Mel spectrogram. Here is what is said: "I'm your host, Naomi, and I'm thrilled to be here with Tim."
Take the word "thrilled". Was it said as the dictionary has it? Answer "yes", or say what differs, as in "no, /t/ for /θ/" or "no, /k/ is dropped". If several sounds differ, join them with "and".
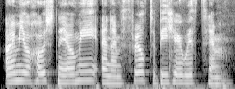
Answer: yes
